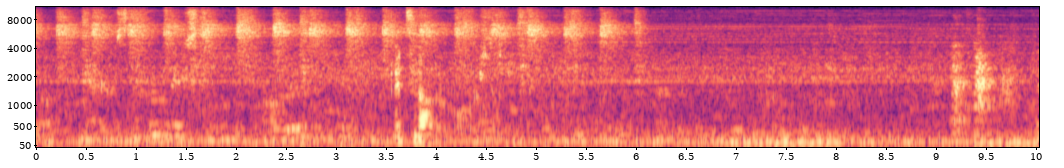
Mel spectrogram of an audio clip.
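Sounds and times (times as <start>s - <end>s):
car wash machinery hum: 0.0s - 10.0s.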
